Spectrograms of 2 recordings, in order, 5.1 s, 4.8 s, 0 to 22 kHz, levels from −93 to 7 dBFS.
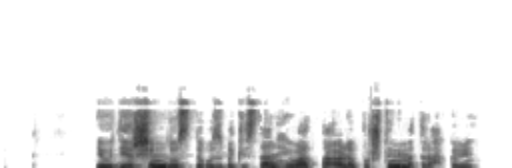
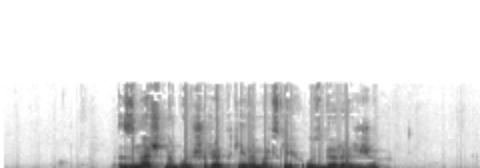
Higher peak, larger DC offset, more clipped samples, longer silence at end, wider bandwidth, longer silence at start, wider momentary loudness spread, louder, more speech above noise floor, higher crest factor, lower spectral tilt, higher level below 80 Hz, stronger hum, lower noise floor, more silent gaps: about the same, -2 dBFS vs -2 dBFS; neither; neither; second, 0.4 s vs 1 s; second, 9.4 kHz vs 11.5 kHz; second, 0.95 s vs 1.2 s; first, 14 LU vs 6 LU; about the same, -18 LUFS vs -18 LUFS; first, 70 dB vs 47 dB; about the same, 18 dB vs 16 dB; second, -4 dB/octave vs -6.5 dB/octave; second, -68 dBFS vs -42 dBFS; neither; first, -87 dBFS vs -64 dBFS; neither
